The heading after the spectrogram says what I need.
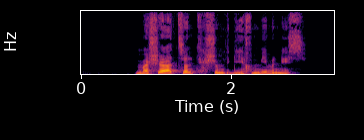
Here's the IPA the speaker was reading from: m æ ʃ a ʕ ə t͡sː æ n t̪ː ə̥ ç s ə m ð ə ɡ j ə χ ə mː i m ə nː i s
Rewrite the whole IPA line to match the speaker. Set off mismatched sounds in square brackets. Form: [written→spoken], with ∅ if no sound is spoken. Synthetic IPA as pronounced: m æ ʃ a ʕ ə t͡sː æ n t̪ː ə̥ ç [s→ʃ] ə m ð ə ɡ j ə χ ə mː i m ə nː i s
